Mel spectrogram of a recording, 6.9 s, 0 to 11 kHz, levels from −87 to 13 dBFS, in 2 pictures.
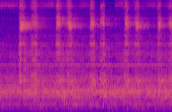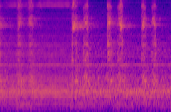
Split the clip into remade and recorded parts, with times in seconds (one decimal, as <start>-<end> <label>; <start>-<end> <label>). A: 0.0-1.9 remade; 1.9-2.3 recorded; 2.3-4.9 remade; 4.9-6.9 recorded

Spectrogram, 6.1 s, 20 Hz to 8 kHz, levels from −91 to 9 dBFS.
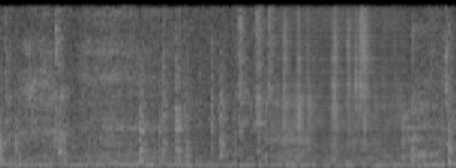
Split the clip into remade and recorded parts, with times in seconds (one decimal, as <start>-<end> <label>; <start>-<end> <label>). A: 0.0-3.7 recorded; 3.7-5.4 remade; 5.4-6.1 recorded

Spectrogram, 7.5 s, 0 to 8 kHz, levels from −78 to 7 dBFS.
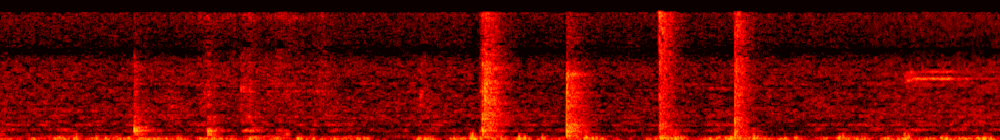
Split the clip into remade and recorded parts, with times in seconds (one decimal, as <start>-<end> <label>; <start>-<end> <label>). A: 0.0-6.5 recorded; 6.5-7.5 remade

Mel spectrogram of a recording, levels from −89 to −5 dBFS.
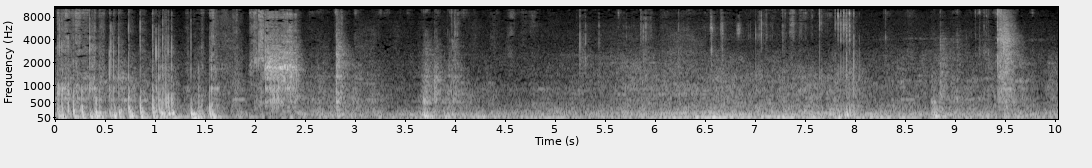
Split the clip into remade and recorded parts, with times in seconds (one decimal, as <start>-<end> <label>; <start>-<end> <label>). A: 0.0-10.0 recorded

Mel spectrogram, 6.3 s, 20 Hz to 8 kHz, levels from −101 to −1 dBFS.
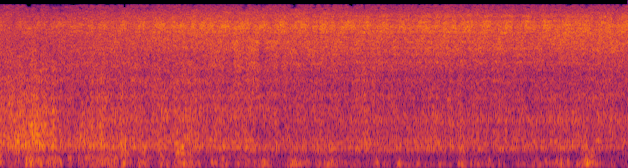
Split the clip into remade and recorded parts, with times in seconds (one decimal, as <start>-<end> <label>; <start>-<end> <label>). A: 0.0-0.7 remade; 0.7-1.4 recorded; 1.4-3.0 remade; 3.0-4.5 recorded; 4.5-5.1 remade; 5.1-5.8 recorded; 5.8-6.3 remade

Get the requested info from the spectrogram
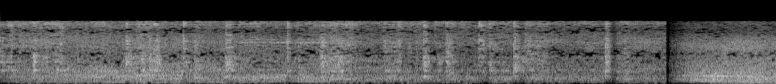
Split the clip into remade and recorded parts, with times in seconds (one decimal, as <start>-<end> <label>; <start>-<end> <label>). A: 0.0-7.8 remade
